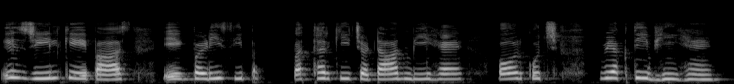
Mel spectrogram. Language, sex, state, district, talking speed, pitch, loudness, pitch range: Hindi, female, Uttar Pradesh, Etah, 145 wpm, 260 Hz, -24 LUFS, 240-275 Hz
